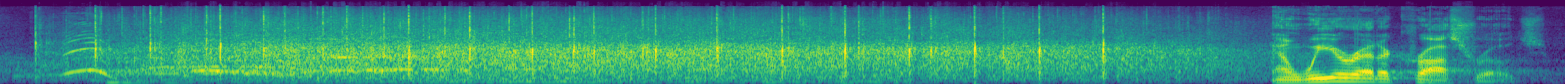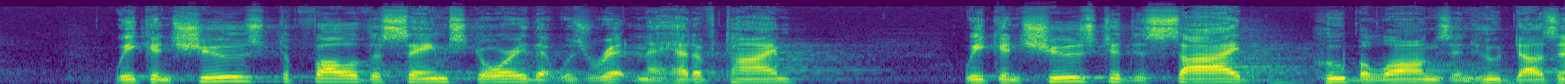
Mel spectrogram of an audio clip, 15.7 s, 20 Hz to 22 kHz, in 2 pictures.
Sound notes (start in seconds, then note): 5.4 applause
